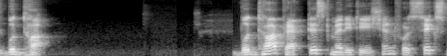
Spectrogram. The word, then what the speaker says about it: Buddha: good buddha you know we we americans say buddha now i cannot speak the the way you guys speak buddha means old so actual pronunciation is buddha buddha practiced meditation for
